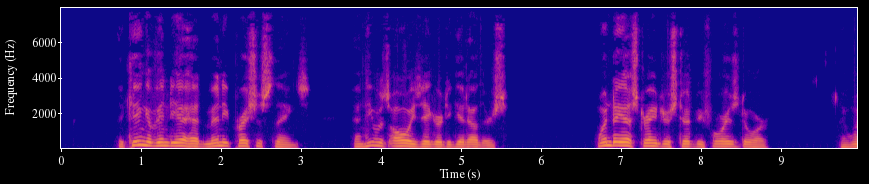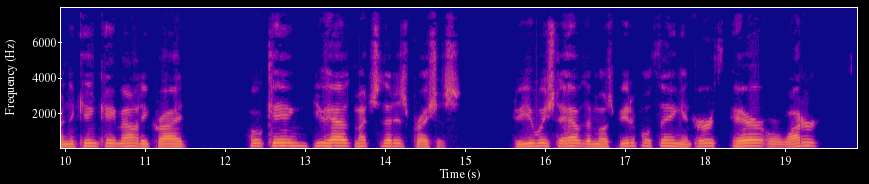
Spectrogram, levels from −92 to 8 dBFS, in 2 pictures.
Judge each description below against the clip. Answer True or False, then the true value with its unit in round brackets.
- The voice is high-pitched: False (150 Hz)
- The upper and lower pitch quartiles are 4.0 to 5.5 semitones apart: False (3.6 semitones)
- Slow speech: False (165 wpm)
